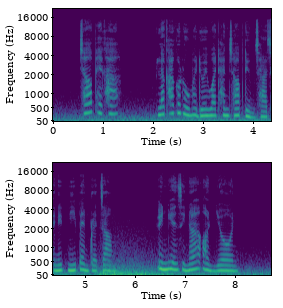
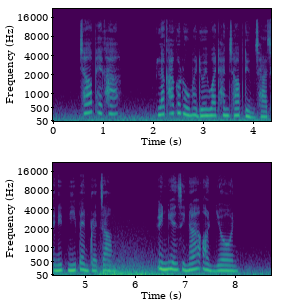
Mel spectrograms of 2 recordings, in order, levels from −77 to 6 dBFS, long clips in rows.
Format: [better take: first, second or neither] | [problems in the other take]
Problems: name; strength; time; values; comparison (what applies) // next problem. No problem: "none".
neither | wind noise on the microphone; occasional gusts; 20 dB below the speech; the same in both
